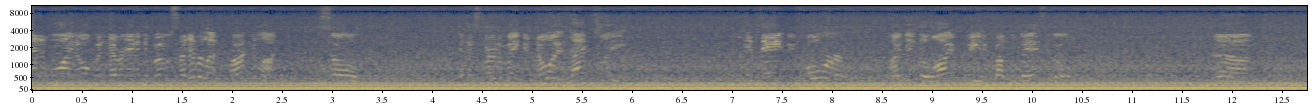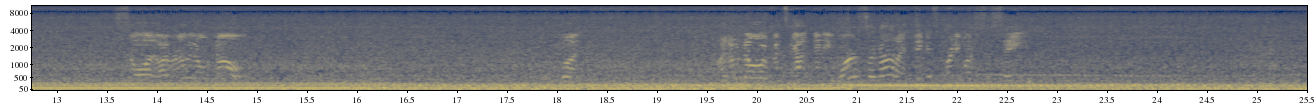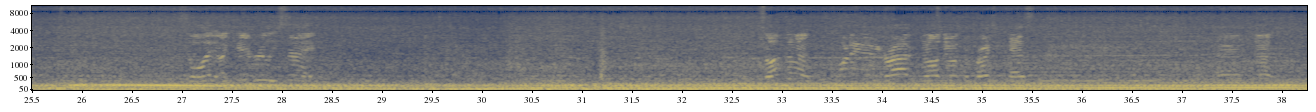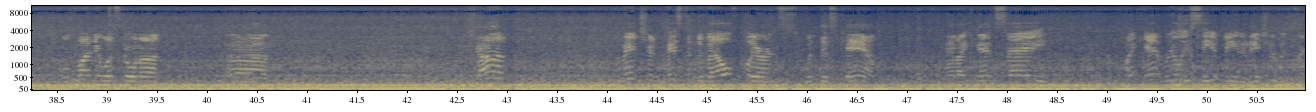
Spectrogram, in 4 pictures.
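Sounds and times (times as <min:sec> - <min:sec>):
engine low drone: 0:00.0 - 0:50.9
road noise: 0:00.0 - 0:50.9.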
